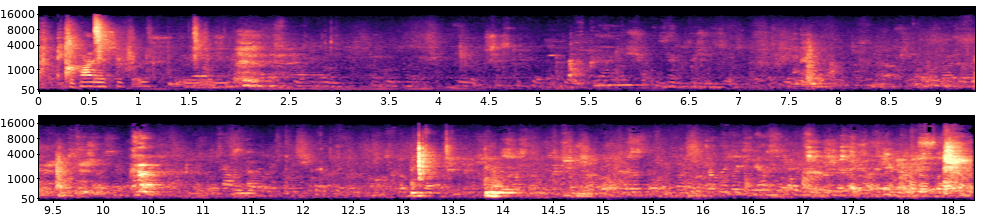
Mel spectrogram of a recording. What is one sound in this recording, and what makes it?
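An elderly man speaks quietly close by.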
